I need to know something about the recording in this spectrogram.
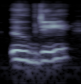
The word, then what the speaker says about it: UBD: I'm the co-founder and CEO of UBD, is actually how it's said, but it does stand for Universal Basic Data Income.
